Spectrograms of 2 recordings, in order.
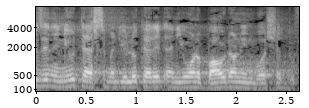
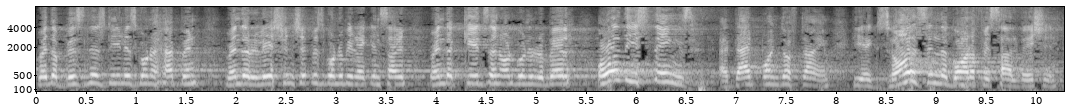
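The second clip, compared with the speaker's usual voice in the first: loud, driving pulpit preaching; full-force preaching; 5 semitones higher, 6 dB louder than usual. Acted. Pastor thundering at his church, loud preaching. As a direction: hammer it home to the congregation.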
